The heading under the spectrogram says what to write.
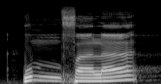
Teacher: Mim sukun bertemu fa, idhar syafawi. Mim sukun dibaca dengan jelas tanpa bersenandung.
